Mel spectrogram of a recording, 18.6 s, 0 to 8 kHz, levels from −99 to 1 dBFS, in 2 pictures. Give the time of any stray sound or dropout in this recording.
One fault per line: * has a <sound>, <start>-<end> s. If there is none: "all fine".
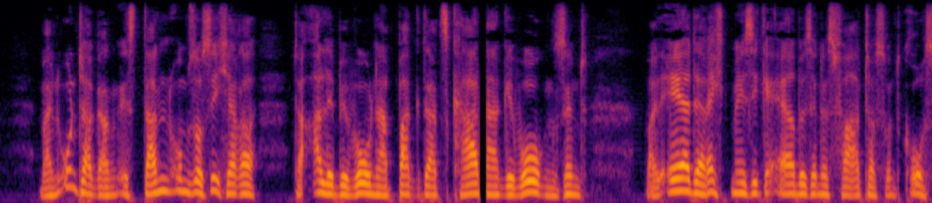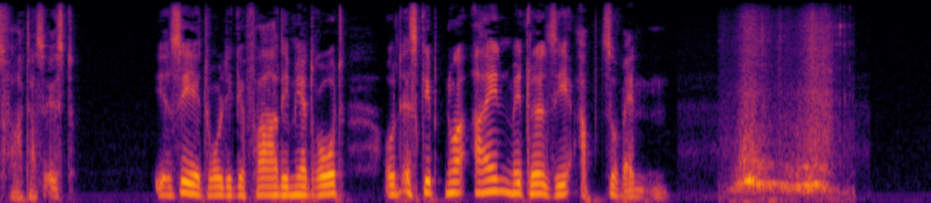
* has a dropout, 4.8-4.9 s
* has a whoosh, 16.5-17.9 s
